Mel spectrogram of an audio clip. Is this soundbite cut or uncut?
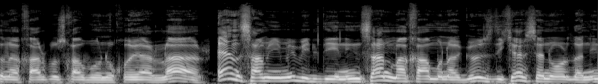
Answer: cut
